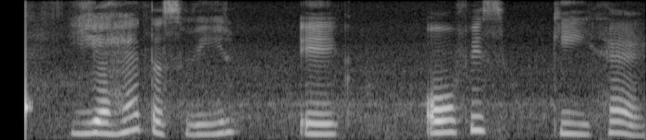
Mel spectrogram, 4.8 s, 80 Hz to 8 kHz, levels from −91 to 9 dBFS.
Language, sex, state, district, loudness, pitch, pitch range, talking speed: Hindi, female, Haryana, Jhajjar, -22 LUFS, 230 Hz, 215-250 Hz, 75 wpm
